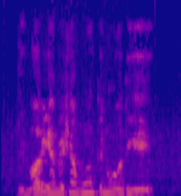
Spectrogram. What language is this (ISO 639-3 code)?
skr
